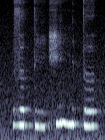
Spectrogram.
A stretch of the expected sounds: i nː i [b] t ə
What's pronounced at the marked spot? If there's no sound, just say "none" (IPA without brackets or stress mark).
b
